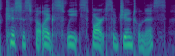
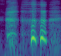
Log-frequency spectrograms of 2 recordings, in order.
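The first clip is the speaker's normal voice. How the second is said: loud high-pitched giggle; 10 semitones higher, 9 dB louder than usual. Acted. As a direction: giggle loudly, embarrassed. Giggle while voicing scene.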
